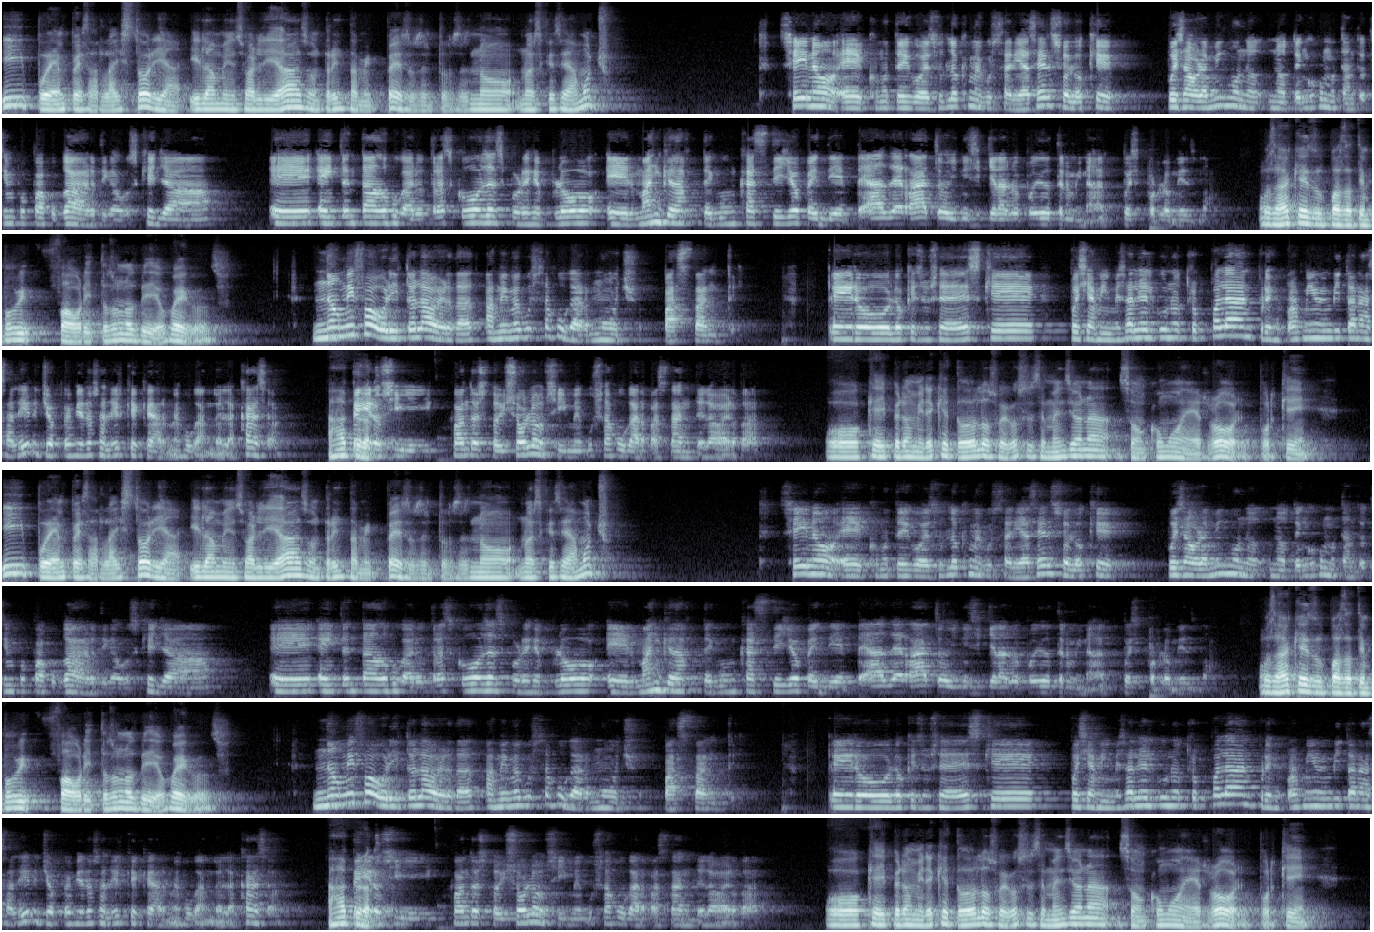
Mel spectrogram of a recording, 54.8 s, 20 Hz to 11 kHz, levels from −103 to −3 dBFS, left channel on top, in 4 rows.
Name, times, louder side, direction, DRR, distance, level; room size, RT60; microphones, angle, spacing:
voice 1, 0.0-6.1 26.3-27.7 28.0-29.5 44.4-44.8 49.3-54.2, equal, ahead, 15 dB, 0.4 m, -20 dB
voice 2, 7.8-11.1 11.7-15.8 16.4-25.8 30.5-33.7 34.0-34.6 35.7-37.7 38.1-43.9 44.6-48.7, left 4 dB, 65° left, 12 dB, 0.6 m, -25 dB
11.5 x 10.5 x 9.5 m, 0.79 s
head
